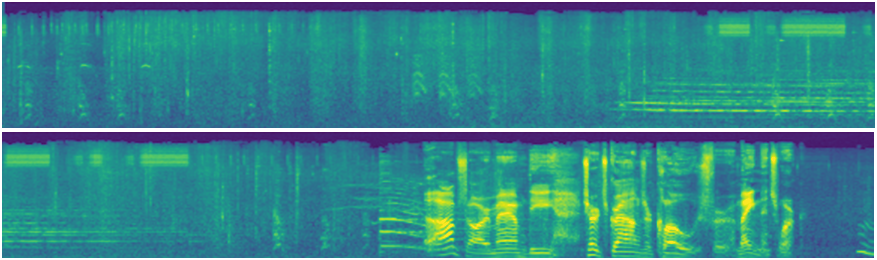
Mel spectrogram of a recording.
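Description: Footsteps thud on grass and dirt.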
